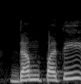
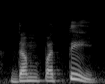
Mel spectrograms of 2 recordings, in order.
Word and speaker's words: दंपति: दंपति इस शब्द को लिखने और उच्चारण के क्रम में लोग दंपत्ति या दंपत्ति जैसे प्रयोग कर दिया करते हैं और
